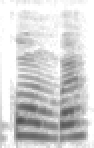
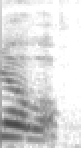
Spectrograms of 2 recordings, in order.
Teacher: una ve oclusiva como en comba o fricativa como en lobo son sustituibles.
